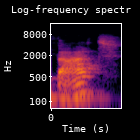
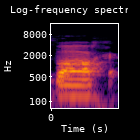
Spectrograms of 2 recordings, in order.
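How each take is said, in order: First: The name ends with a 'ch' sound, like batch. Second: The name ends with a 'k' sound, like bahk. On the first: This is how the man himself said his name. "His pronunciation of his name is Bach" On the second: This is how a musician says the name. "So to me, the, the name is Bach"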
